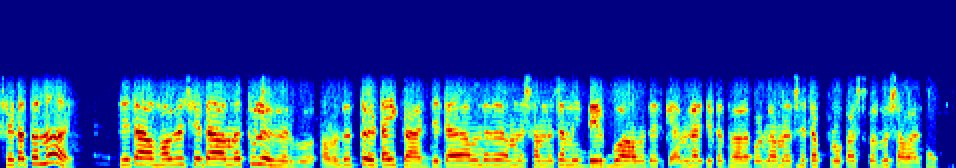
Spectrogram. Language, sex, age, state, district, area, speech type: Bengali, female, 18-30, West Bengal, Hooghly, urban, conversation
